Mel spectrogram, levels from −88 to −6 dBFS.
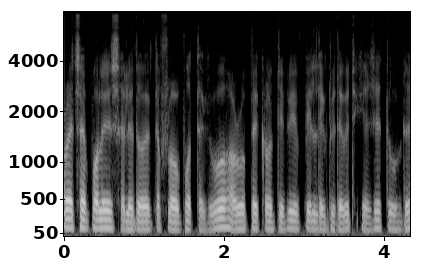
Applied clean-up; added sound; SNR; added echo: neural diffusion model UNIVERSE++.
